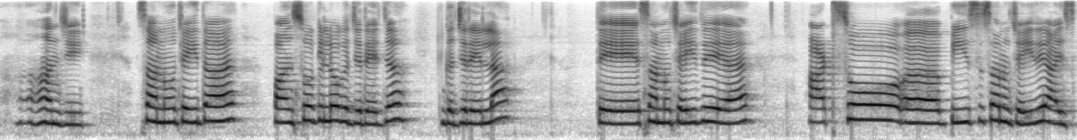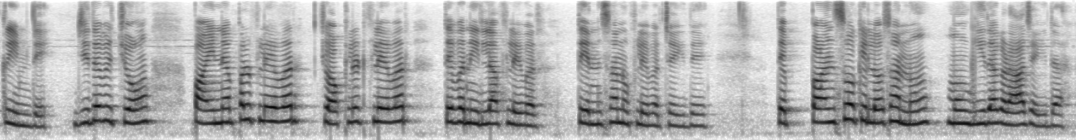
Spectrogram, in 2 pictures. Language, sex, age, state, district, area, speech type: Punjabi, female, 18-30, Punjab, Amritsar, urban, spontaneous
